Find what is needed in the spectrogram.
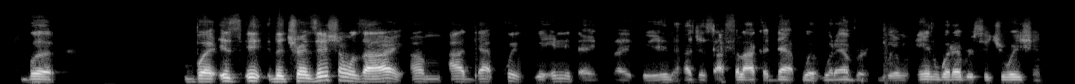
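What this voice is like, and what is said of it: Haitian accent. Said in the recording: “you could probably hear my accent”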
